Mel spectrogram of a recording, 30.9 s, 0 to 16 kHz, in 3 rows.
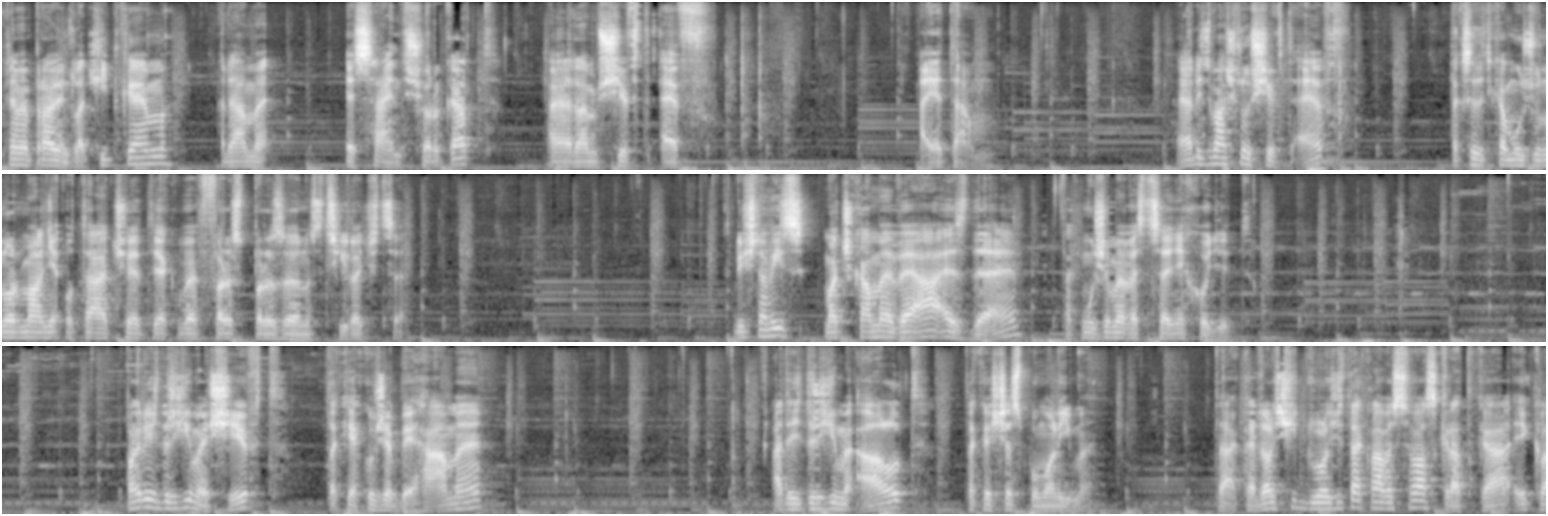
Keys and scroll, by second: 4.7 shift+f, 8.6 shift+f, 16.7 w, 17.1 d, 22.7 shift+d, 27.3 alt+d, 27.8 alt+d, 28.0 alt+w.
